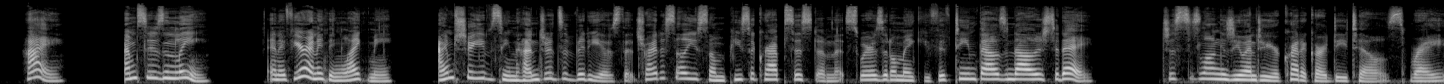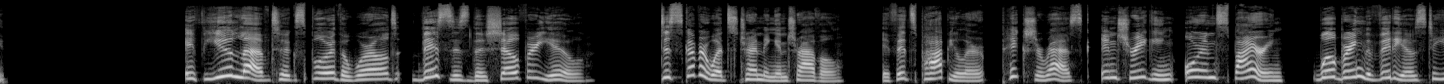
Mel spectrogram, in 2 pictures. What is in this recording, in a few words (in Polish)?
Amerykanski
